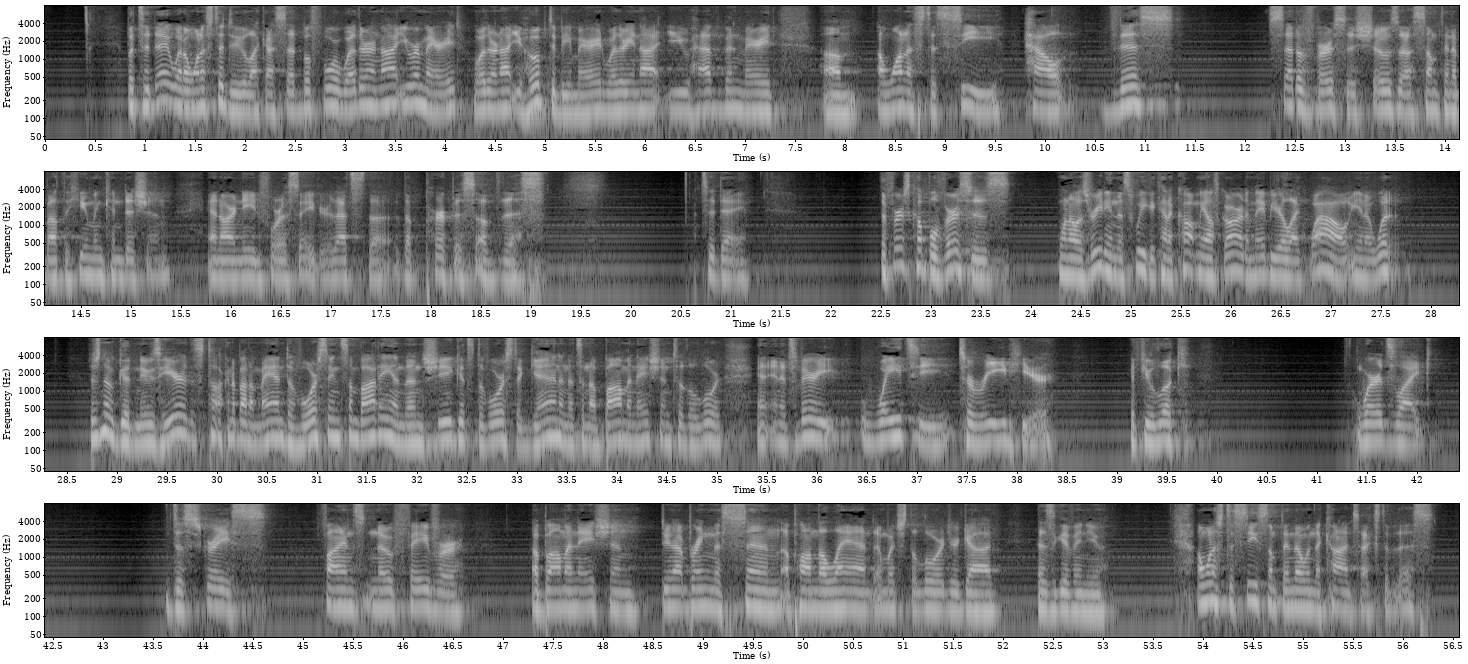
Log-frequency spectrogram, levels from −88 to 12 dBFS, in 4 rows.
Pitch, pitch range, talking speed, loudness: 135 Hz, 120-150 Hz, 170 wpm, -17 LUFS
